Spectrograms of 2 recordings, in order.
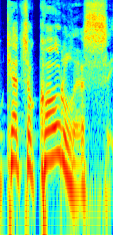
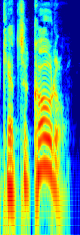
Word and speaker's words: Quetzalcoatl: So Quetzalcoatlus is named after an Aztec feathered serpent god named Quetzalcoatl. And here's why I say Quetzalcoatl. I usually don't pronounce the L. Quetzalcoatl. The reason why I don't say Quetzalcoatl, I say Quetzalcoatl.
